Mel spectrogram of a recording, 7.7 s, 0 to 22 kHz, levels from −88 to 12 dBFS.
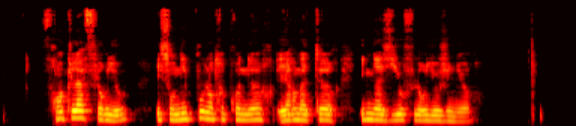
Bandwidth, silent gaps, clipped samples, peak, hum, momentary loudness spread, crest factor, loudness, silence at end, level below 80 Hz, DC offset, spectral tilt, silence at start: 17 kHz; none; under 0.1%; -4 dBFS; none; 20 LU; 20 dB; -24 LUFS; 1.45 s; -68 dBFS; under 0.1%; -6 dB/octave; 0.6 s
